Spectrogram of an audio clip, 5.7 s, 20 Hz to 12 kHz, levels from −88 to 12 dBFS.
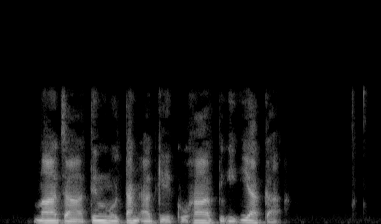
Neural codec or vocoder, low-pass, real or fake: codec, 16 kHz, 2 kbps, X-Codec, WavLM features, trained on Multilingual LibriSpeech; 7.2 kHz; fake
